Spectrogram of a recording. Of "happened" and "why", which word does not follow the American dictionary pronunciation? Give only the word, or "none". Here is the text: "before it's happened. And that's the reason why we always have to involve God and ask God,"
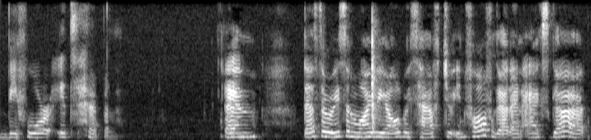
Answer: happened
